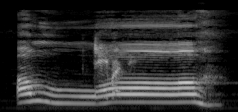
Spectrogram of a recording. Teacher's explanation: اللہ سامنے نوک لگتی ہے, ٹھیک ہے, لیکن پیچھے سے فوراً اوپر اٹھتی ہے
